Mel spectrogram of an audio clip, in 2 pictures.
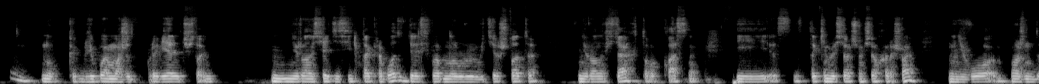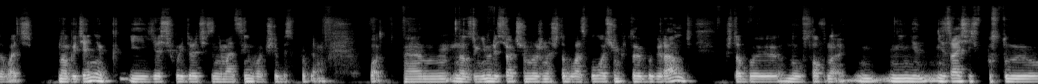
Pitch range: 125-135 Hz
